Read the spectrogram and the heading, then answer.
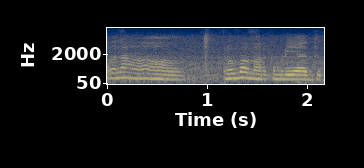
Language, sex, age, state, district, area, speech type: Tamil, female, 18-30, Tamil Nadu, Tiruchirappalli, rural, spontaneous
